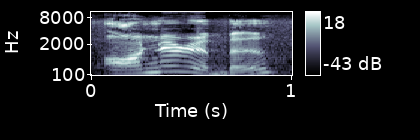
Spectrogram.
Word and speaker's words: honorable: Same thing, when we say honorable, the sound which comes is on, honorable, on, O, which is your vowel, and H is a silent letter.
